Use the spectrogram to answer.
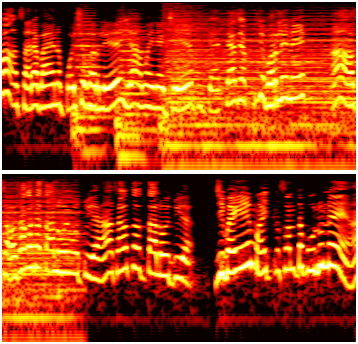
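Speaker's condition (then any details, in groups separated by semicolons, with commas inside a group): No condition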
